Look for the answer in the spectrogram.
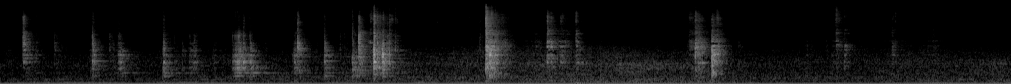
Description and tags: metalworking.scissors
Construction worker cuts metall using scissors.
Recorded 2012-09-30.
builder, clang, clash, construction, cut, elector, metal, metalworking, noise, repair, rumble, scissors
